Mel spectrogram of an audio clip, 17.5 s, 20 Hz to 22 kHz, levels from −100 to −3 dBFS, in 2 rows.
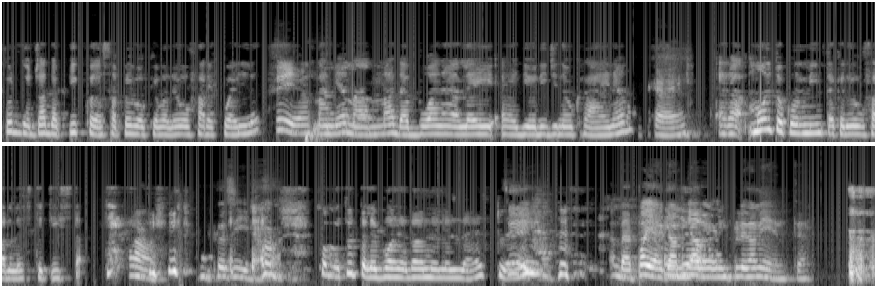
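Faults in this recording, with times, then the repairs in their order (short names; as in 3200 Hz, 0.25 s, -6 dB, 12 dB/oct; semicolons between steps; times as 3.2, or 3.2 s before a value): crackle 52/s -31 dBFS
3.5 pop -18 dBFS
7.58 pop -10 dBFS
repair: de-click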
